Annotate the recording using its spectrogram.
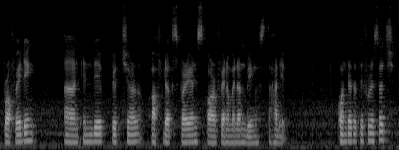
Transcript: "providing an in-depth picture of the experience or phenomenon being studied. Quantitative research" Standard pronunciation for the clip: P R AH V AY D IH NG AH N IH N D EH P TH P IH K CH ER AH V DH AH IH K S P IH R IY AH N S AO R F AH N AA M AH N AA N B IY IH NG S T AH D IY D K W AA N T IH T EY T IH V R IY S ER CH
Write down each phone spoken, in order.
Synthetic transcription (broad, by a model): P R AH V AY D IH NG AH N IH N D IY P P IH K CH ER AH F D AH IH K S P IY R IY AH N S AO R F AH N AA M AH N AA N B IY IH NG S T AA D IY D K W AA N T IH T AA T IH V R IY S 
